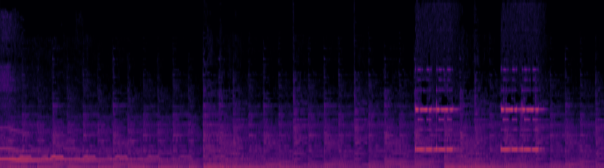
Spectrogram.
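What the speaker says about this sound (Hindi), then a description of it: "अरे मामा का मैसेज।" A phone sounds a loud, melodic electronic notification tone: bright synthetic notes repeat in short phrases over a steady low backing for several seconds, close and alone.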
